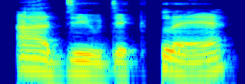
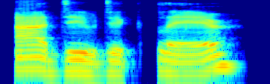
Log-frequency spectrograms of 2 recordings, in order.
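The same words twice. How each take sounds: First: Put-on silly Southern accent. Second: Slow drawled Southern belle declare; a slow, mock-genteel Southern belle aside; silly Southern accent. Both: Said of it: "your silly accent".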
